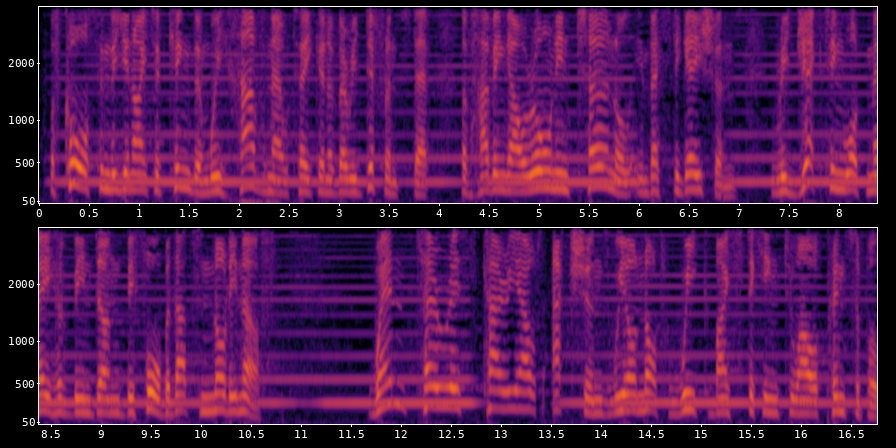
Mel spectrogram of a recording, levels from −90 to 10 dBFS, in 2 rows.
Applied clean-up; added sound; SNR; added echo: none; Bowed string instrument; 11 dB; none.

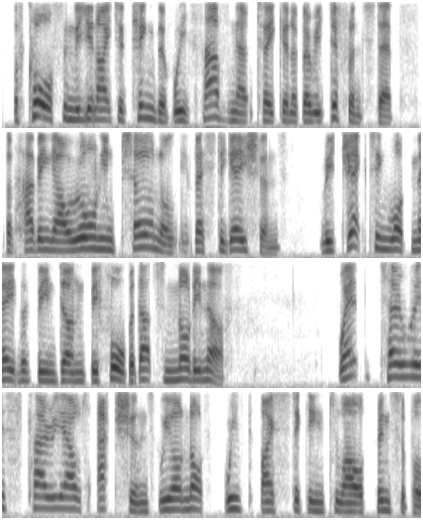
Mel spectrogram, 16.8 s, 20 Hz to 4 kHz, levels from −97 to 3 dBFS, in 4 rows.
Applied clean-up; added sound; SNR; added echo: neural diffusion model UNIVERSE++.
